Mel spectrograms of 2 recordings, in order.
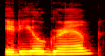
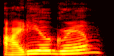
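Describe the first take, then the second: First: Ideogram with a short i, "ID-ee-oh-gram"; short-i pronunciation. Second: Ideogram with a long i, "EYE-dee-oh-gram"; long-i pronunciation. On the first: Naming the new AI, "Ideogram" opening with "id". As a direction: say "Ideogram" starting like "idiom", not "idea". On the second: Wondering how it is pronounced, "ideogram" opening with "eye". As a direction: say "ideogram" starting like "eye", questioning rise. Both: Shown as a demonstration. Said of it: "is it pronounced ideogram".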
